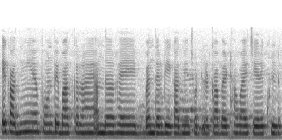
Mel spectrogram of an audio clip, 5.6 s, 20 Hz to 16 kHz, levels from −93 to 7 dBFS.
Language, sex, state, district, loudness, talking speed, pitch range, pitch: Hindi, female, Delhi, New Delhi, -14 LUFS, 235 wpm, 200-215 Hz, 210 Hz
